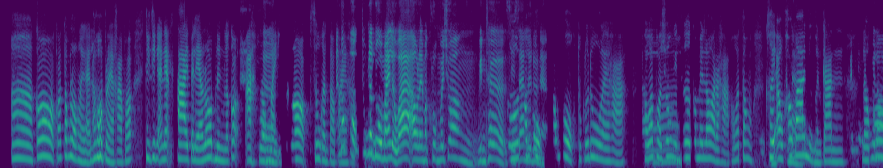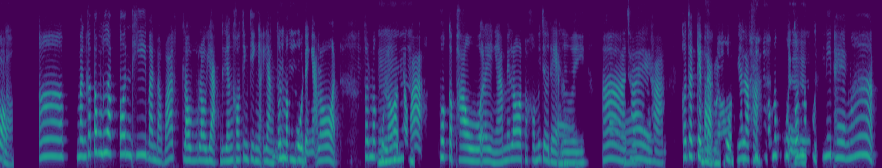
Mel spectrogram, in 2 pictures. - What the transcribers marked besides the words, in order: laughing while speaking: "หลาย ๆ รอบ"; distorted speech; other background noise; in English: "วินเตอร์ซีซัน"; mechanical hum; in English: "วินเตอร์"; chuckle
- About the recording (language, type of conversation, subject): Thai, unstructured, คุณคิดว่าความรักกับความโกรธสามารถอยู่ร่วมกันได้ไหม?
